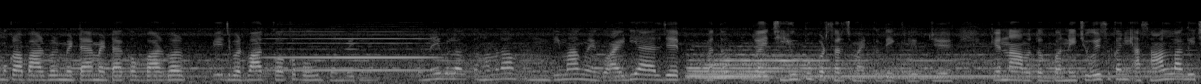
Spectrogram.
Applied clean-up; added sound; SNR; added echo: none; Bowed string instrument + Train; 0 dB; none.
